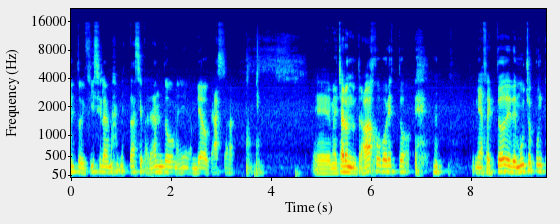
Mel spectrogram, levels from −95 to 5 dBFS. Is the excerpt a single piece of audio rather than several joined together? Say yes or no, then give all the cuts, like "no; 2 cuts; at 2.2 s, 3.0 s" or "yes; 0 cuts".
yes; 0 cuts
